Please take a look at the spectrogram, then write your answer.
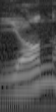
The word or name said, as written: jon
